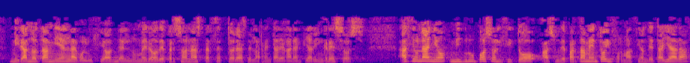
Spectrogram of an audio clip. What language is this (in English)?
Spanish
